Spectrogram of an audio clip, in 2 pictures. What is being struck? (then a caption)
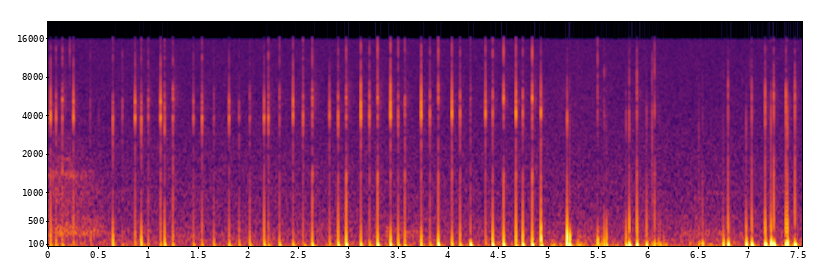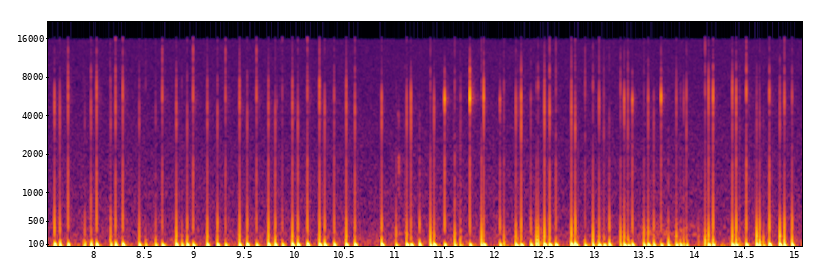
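Small glass nail polish bottle with plastic cap. Long painted nails rapidly tap and scratch a small glass Essie nail polish bottle with a white plastic cap, filled with dark purple polish and held in both hands close to the microphone. A dense stream of short, dry clicks and scraping ticks sounds heavy and thumpy up close, with brief bright edges on each tap. The tapping grows busier and louder after the midpoint.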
